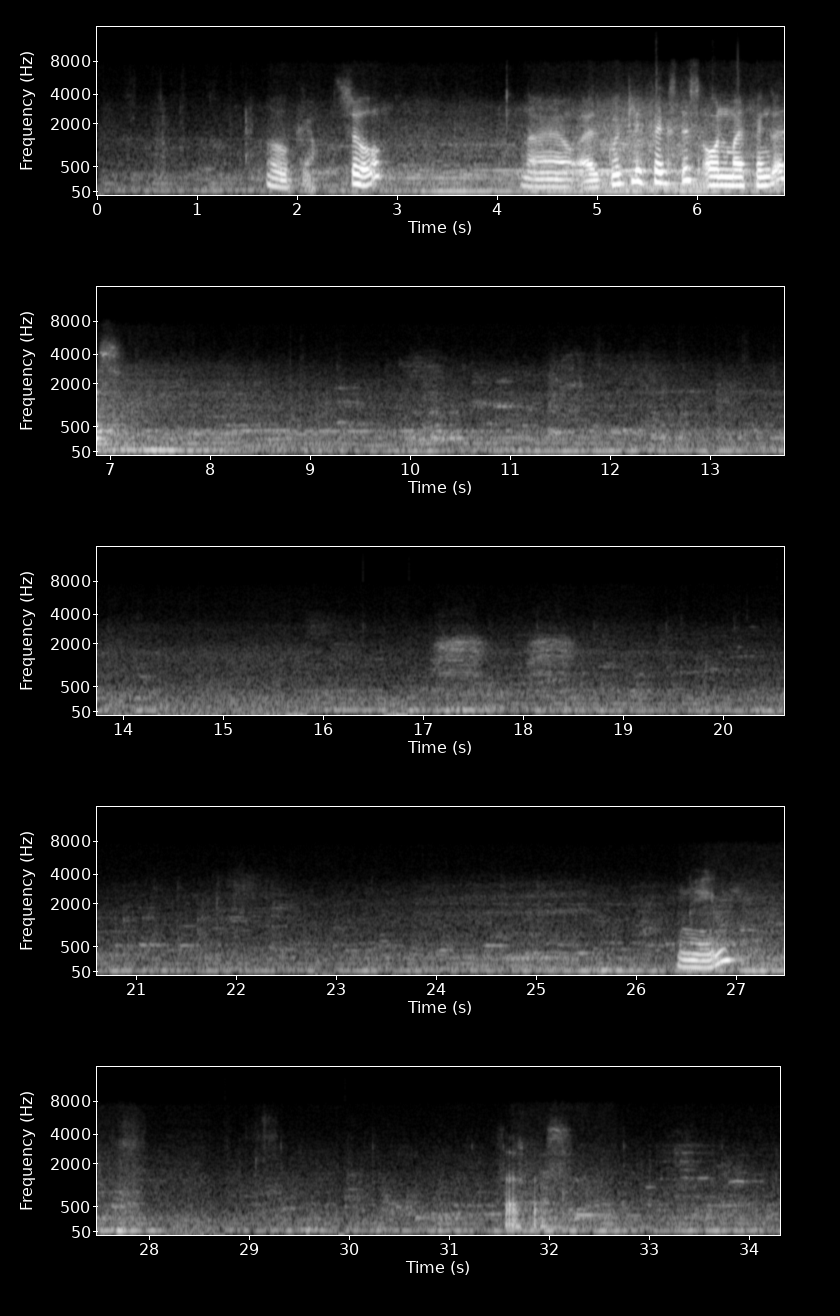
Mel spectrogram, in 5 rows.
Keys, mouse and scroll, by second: 3.8 click, 6.0 right click, 7.4 click, 9.5 click, 11.9 click, 13.8 shift+click, 16.5 click, 18.3 click, 19.5 click, 21.2 click, 22.2 shift+click, 24.7 click, 29.5 shift+click, 31.3 click, 33.7 shift+click.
